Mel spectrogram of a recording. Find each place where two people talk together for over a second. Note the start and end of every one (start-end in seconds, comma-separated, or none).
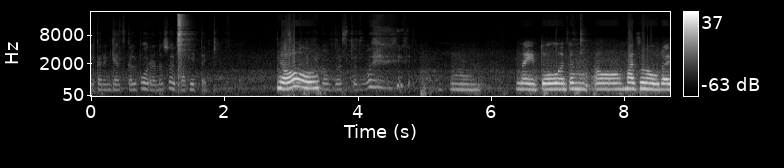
none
